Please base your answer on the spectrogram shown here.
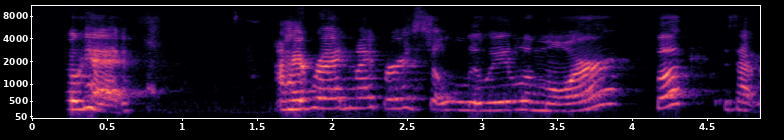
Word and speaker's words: Louis L'Amour: I read my first Louis L'Amour book.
